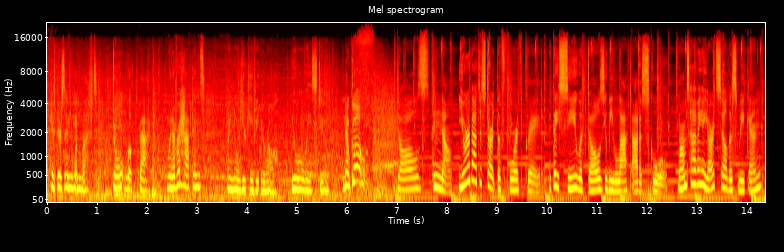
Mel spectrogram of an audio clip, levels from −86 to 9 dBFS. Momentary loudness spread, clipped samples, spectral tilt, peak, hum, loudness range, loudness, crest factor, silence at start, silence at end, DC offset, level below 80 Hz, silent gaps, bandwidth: 7 LU; under 0.1%; -4.5 dB/octave; -2 dBFS; none; 1 LU; -16 LUFS; 14 dB; 0 s; 0 s; under 0.1%; -32 dBFS; none; 19.5 kHz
